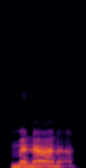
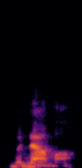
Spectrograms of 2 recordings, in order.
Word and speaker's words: Manama: Manana. Manama.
